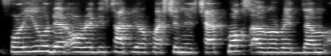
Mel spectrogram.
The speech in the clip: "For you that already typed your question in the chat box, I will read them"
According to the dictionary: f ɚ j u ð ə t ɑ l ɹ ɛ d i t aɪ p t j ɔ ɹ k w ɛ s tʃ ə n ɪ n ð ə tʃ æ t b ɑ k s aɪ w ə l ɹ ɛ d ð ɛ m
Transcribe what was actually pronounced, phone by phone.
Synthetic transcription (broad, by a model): f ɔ j u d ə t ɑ l ɹ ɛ d i t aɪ t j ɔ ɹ k w ɛ s tʃ ə n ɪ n tʃ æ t b ɑ k s aɪ w ə l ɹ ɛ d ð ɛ m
